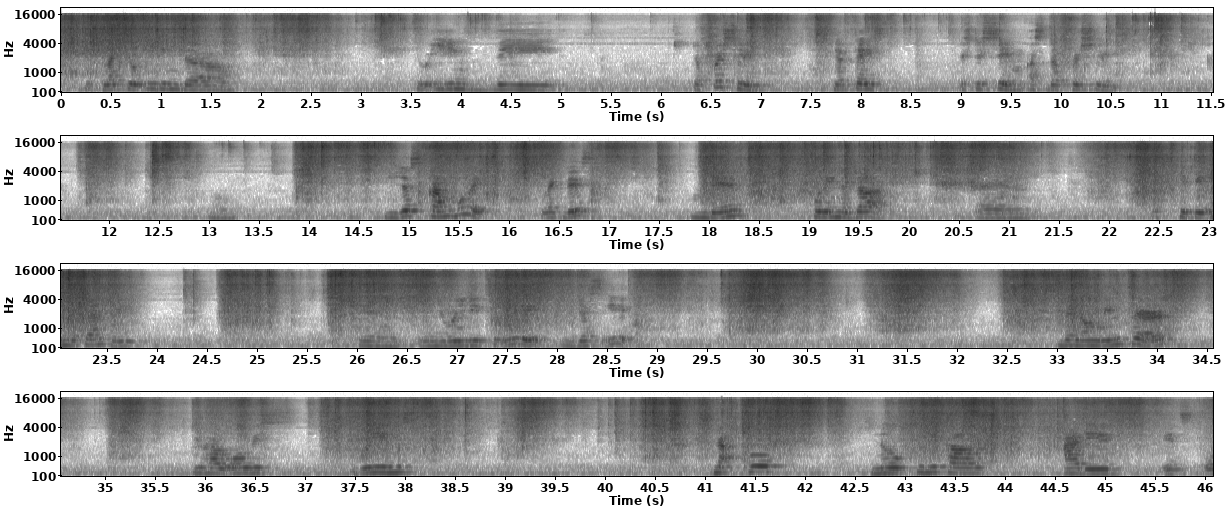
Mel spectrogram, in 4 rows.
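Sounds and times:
dried leaves crumbled crackling: 0:00.0 - 0:04.4, 0:06.4 - 0:46.0.

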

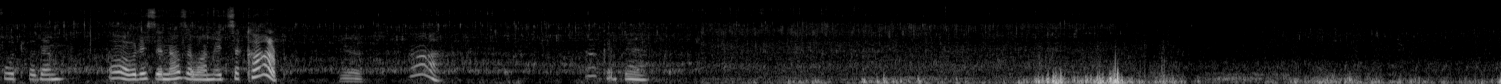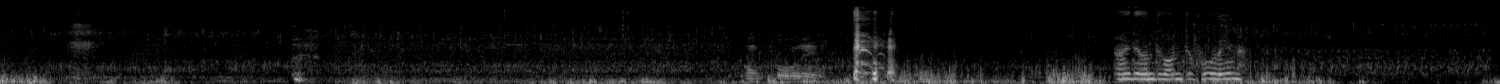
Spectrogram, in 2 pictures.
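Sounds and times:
fountain water trickling: 0:00.0 - 0:30.0
wind buffeting microphone: 0:07.8 - 0:15.6, 0:20.4 - 0:28.8.

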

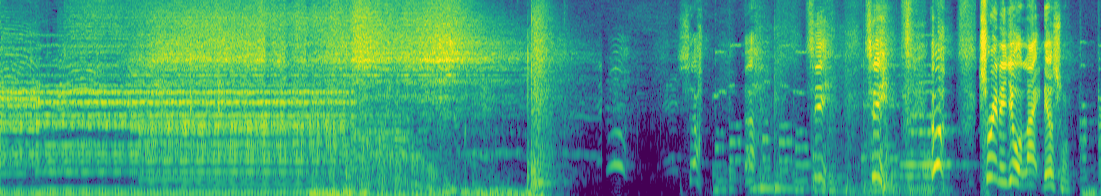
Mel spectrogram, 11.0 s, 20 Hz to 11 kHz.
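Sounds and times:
keyboard chords: 0:00.0 - 0:05.1
heavy bass: 0:00.0 - 0:05.7
drums: 0:01.5 - 0:06.0, 0:07.2 - 0:09.5.

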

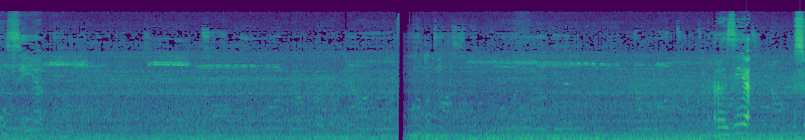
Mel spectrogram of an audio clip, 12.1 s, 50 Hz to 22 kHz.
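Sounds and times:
idling cars and motorcycles: 0:00.0 - 0:12.0.

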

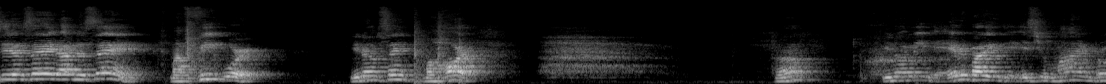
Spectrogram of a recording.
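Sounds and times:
man breathing: 0:04.8 - 0:09.2.

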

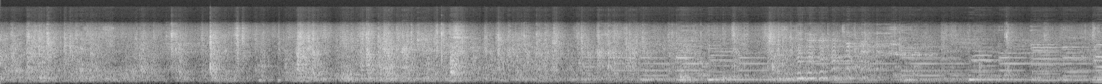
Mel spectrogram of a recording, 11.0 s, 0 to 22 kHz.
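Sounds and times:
acoustic guitar playing: 0:05.8 - 0:11.0.

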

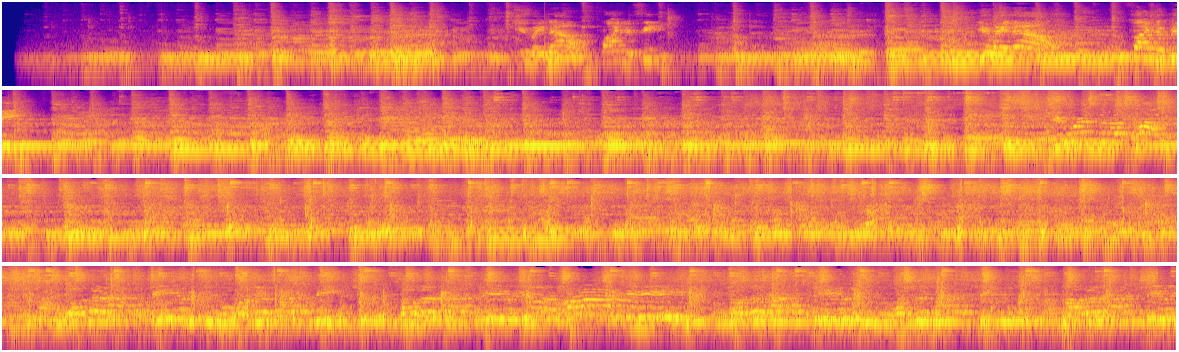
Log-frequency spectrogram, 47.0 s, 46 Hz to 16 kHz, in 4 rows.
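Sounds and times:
acoustic guitar strummed: 0:00.2 - 0:46.9
hand percussion beat: 0:00.2 - 0:46.9
person singing: 0:28.2 - 0:46.9.

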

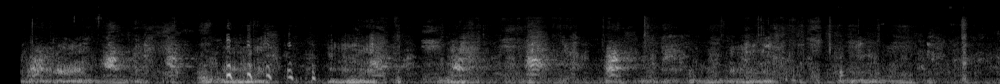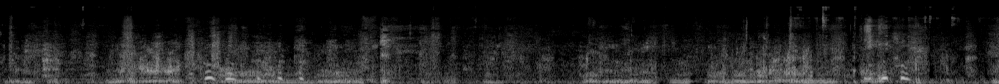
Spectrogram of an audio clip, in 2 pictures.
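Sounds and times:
dogs growling and barking: 0:00.2 - 0:19.9.

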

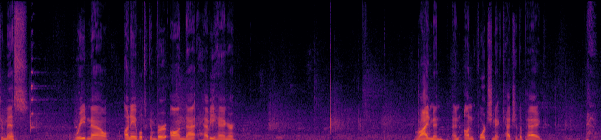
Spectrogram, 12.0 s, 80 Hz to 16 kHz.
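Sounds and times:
faint murmur of voices in hall: 0:00.0 - 0:12.0.

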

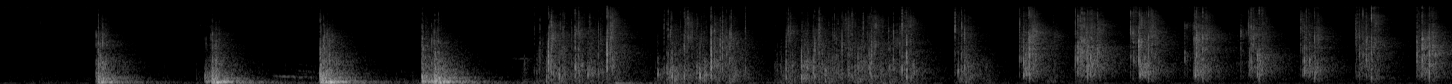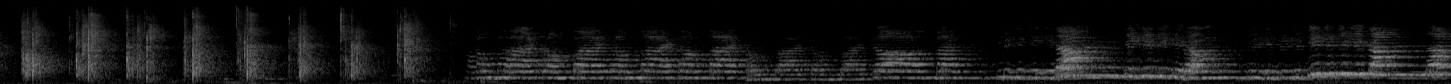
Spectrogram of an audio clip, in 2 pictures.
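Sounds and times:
children clapping hands: 0:05.3 - 0:19.2.

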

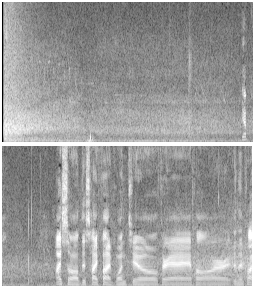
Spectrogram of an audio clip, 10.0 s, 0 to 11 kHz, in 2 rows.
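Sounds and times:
car passing by: 0:00.0 - 0:04.5.

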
